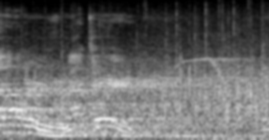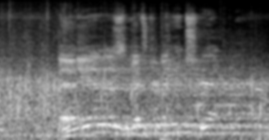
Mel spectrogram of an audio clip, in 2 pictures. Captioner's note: applause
